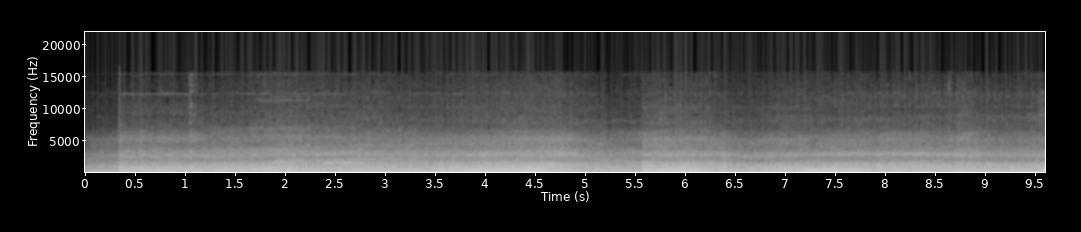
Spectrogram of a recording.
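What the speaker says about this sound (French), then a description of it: "C'est pas moi qui fais ce bruit-là. Qu'on soit bien d'accord, c'est le bus qui est devant." A city bus idles and pulls away in traffic in Tours, a loud low diesel rumble with shifting revs, heard up close for nearly ten seconds with no talk.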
